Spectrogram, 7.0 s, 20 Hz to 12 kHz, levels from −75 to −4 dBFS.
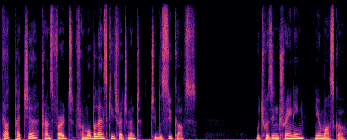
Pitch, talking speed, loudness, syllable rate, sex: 145 Hz, 130 wpm, -18 LUFS, 5.0 syllables/s, male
